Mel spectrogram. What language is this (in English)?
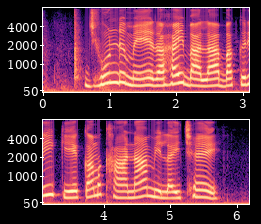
Maithili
